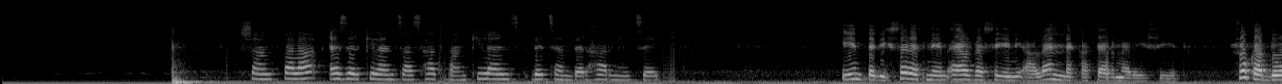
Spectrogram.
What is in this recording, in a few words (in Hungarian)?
nyelvjaras gyujtesek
